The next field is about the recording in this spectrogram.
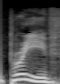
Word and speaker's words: breathe: 哦，对，做动词的时候是 breathe。 – 对，所以大家一定注意哈，有 e 的时候 breathe 才是动词，它没有 e 呢，它只能读成 breath，它是个名词儿啊、哦。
